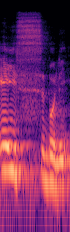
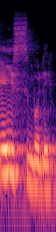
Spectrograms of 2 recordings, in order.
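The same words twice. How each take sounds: No difference in how they are said.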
